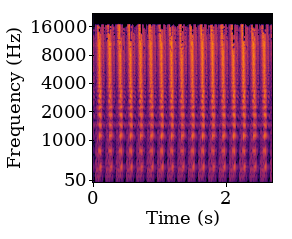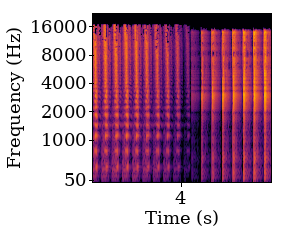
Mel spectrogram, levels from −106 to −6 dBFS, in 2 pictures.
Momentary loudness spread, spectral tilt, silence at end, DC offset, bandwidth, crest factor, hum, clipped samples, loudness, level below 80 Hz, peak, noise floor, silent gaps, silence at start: 12 LU; 3.5 dB/octave; 0 s; under 0.1%; 17 kHz; 26 dB; none; under 0.1%; -23 LUFS; -78 dBFS; 0 dBFS; -43 dBFS; none; 0.05 s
